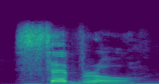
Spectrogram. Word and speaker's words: several: last one here is several several okay the e after the v we're going to uh make silent several several okay there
